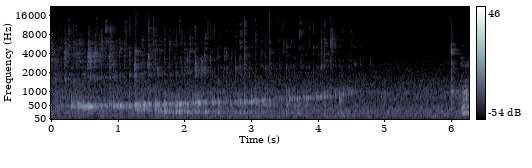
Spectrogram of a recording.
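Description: Thick strawberry and pepper jam pours steadily into jars, with a faint gurgling and rising tone as it fills, quiet and close with no talking.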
